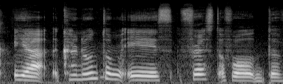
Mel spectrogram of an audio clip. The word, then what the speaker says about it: Carnuntum: familiar with this region car, how should I pronounce? Canon. Canon. Uh uh how can you describe this this area? How does it look like? Yeah, Karnontum is first of all the word is a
